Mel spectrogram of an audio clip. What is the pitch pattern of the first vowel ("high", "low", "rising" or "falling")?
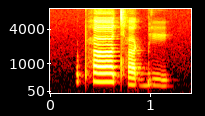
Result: high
